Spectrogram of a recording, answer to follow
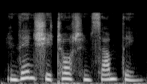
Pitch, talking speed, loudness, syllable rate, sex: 230 Hz, 245 wpm, -16 LUFS, 5.9 syllables/s, female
